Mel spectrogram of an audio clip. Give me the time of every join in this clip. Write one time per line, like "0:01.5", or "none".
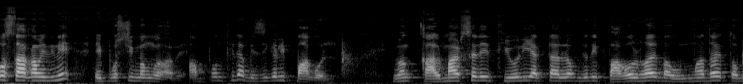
0:01.9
